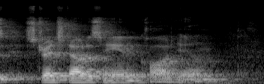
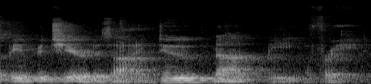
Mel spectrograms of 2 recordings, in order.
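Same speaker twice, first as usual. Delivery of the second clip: soft and low, reassuring calm; Jesus calming his disciples, softly; gentle reassurance; 5 semitones lower, 8 dB quieter than usual. Acted. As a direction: comfort a frightened friend softly. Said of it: "Jesus shows up and says".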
